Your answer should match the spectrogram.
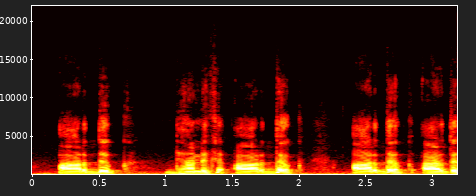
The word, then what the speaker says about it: आर्द्रक: आर्दक। ध्यान रखिए, आर्दक आर्दक आर्दक, ध्यान रखिएगा, जिस पर रा लगता है ये ऊपर, उसके पहले उसका उच्चारण होता है, तो ये आर्दक होगा।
